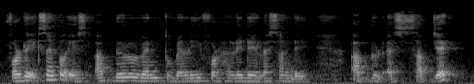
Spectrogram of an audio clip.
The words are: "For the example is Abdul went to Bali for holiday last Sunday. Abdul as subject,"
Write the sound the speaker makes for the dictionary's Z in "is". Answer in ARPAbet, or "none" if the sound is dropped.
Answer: S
